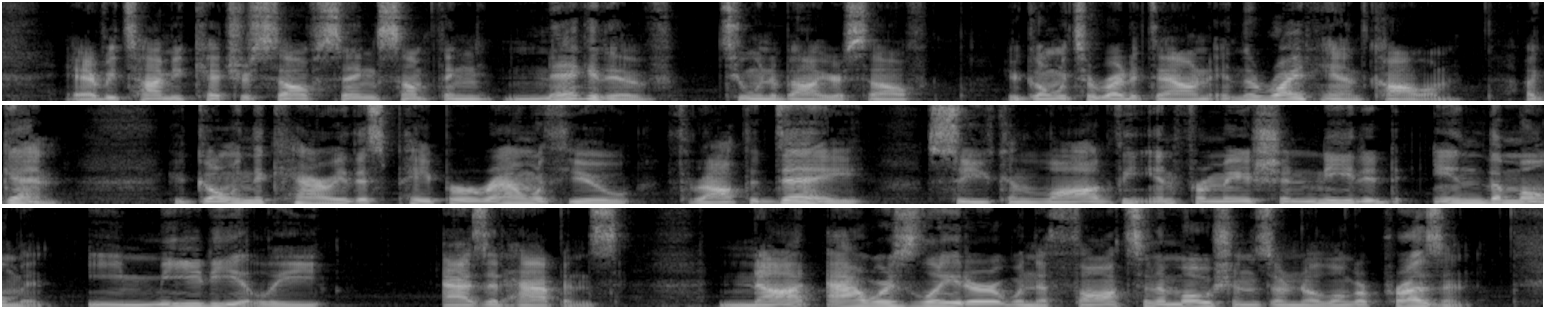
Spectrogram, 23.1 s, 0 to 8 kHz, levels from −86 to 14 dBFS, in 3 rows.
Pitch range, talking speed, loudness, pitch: 105-150 Hz, 160 wpm, -24 LUFS, 130 Hz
